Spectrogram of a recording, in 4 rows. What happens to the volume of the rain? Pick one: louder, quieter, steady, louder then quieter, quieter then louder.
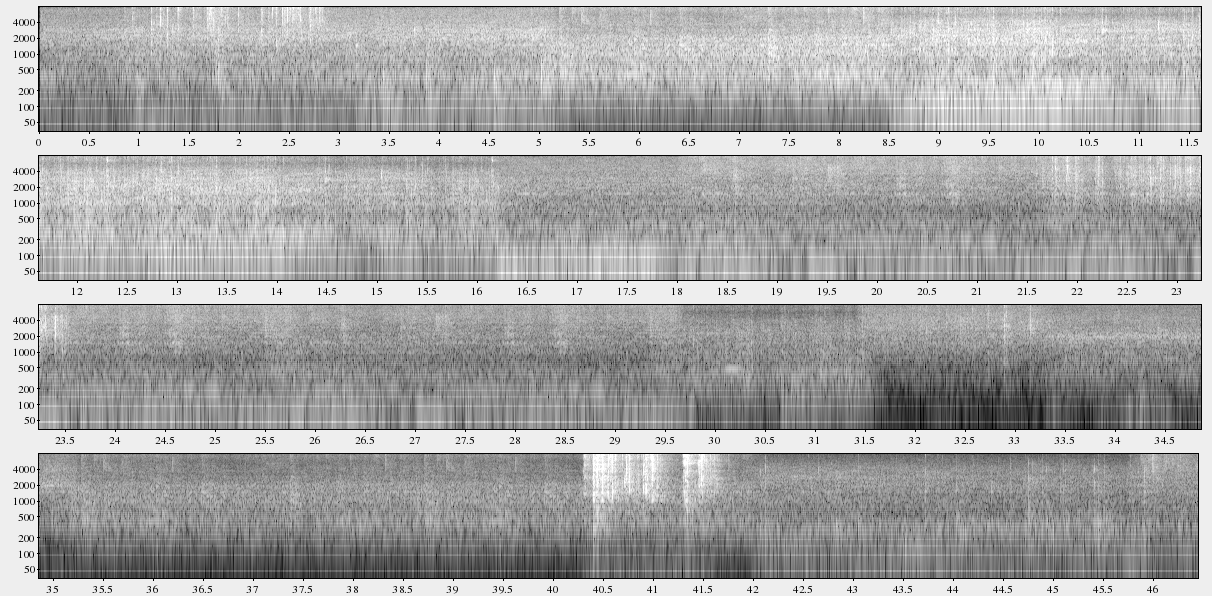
quieter.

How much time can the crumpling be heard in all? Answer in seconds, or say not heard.
5 s.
